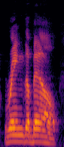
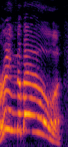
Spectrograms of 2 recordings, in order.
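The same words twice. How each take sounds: First: Said in the usual way. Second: Put-on much higher, slow, drawn-out Dario Cueto accent. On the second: Dario Cueto ordering the bell rung, slow, high accented cry. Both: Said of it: "Can't do that accent at all".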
